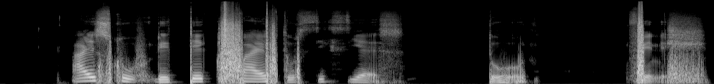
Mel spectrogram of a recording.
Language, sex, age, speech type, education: Nigerian Pidgin, male, 15-29, spontaneous, tertiary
